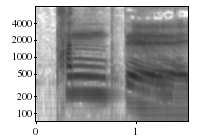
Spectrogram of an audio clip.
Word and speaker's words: 낮 한때: 그러면 이것도 낮 한때 이것도 그대로 해서 지읒이 낫하고 디귿으로 나니까 역시 티읕으로 나겠네요. 낫한때 이렇게로 나겠네요.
